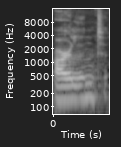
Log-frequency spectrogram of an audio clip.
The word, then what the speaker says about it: Ireland: So Neil and I have been talking a lot today about Ireland, or Arland, as the Irish pronounce it.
